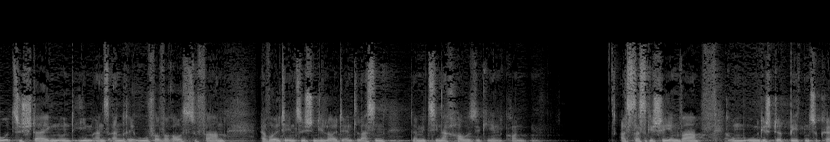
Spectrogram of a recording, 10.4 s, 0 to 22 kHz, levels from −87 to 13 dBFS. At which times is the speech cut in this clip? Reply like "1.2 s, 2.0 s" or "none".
9.1 s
